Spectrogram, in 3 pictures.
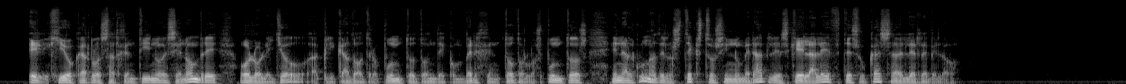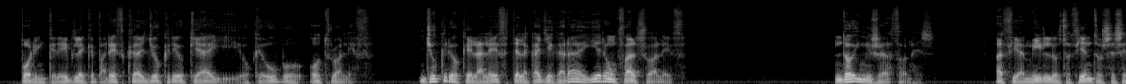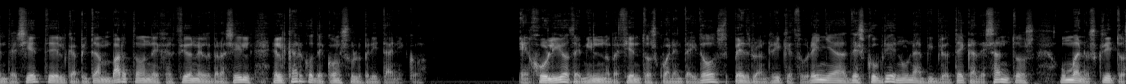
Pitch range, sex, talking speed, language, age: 80-120 Hz, male, 160 wpm, Spanish, 50-69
